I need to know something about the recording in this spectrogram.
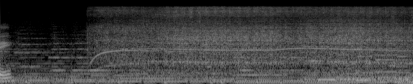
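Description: Electric drill spinning up about a second in, then running steadily with an abrasive ball scouring out the inside of a dried gourd.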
